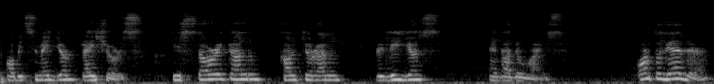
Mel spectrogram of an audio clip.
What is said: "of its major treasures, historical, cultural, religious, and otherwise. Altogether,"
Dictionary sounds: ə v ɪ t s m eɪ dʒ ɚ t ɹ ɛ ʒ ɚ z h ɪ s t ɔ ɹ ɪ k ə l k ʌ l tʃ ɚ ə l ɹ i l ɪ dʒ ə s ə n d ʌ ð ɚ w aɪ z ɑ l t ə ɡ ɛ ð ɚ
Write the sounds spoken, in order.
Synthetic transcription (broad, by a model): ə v ɪ t s m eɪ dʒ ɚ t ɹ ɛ ʃ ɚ s h ɪ s t ɔ ɹ ɪ k ə l k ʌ l tʃ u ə l ɹ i l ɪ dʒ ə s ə n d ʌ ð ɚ w aɪ s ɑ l t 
